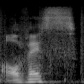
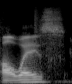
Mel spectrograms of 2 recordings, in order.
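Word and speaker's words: Alvvays: Recently, Always, although it's the W, instead of a W in Always, it's 2 V's. I kind of want to call them Alves, but it's pronounced Always, is another band.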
